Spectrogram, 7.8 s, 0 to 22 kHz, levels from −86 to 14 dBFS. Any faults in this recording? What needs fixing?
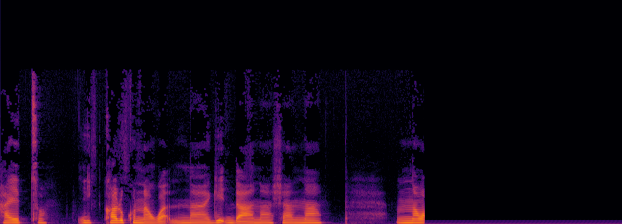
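At 5.3 s the speech is cut off abruptly in mid-flow and does not return before the clip ends. This is an audio dropout to a faint residue: the wanted signal disappears, but the channel after the break remains live, so the remainder holds a low mains hum roughly 40 dB below the speech level. That points to a likely break upstream, such as a disconnected or failing source feeding an open input, rather than a deliberate pause or fade. Secure and inspect the source cabling and connectors, and monitor input levels during capture so a lost feed is caught and re-recorded.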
